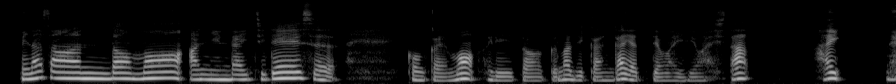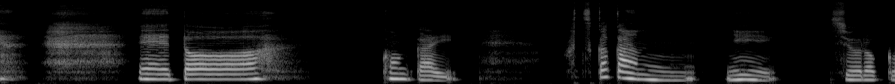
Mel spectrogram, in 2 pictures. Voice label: フリートーク; ダウナーオホ声WサキュバスJKと激狭ワンルームの生活音垂れ流しだらだらえっち同棲

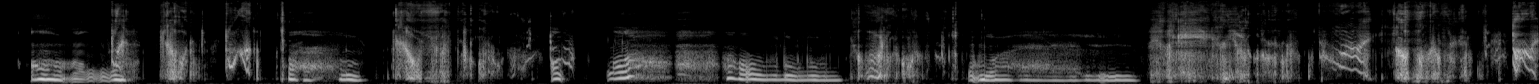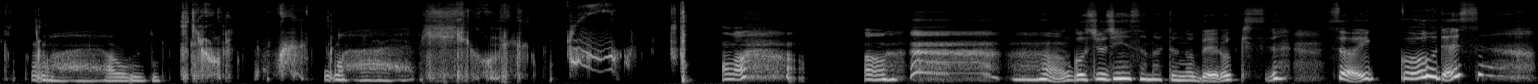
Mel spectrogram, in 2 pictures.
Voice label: お下品媚び媚び囁きボイス; 手コキ射精; ド下品オホ声; 人格改変 捕虜になった聖騎士エルフをメス堕ちさせて性奴隷にする話

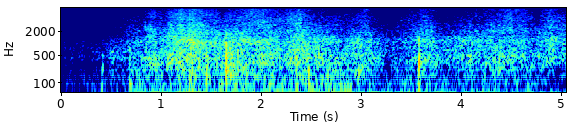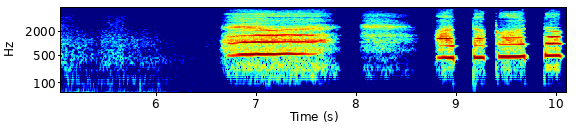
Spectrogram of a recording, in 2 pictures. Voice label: ラブラブささやきボイス; いっしょぐらし ～妹系彼女編～

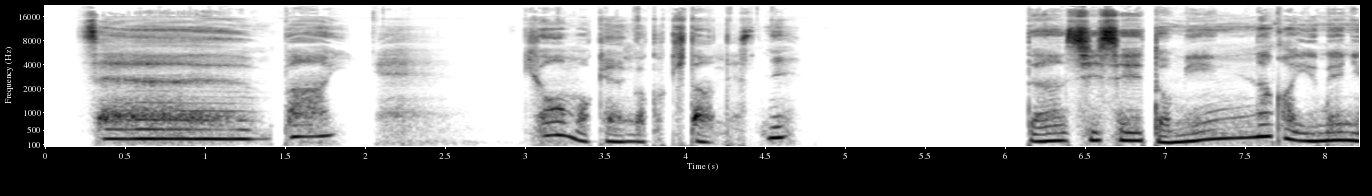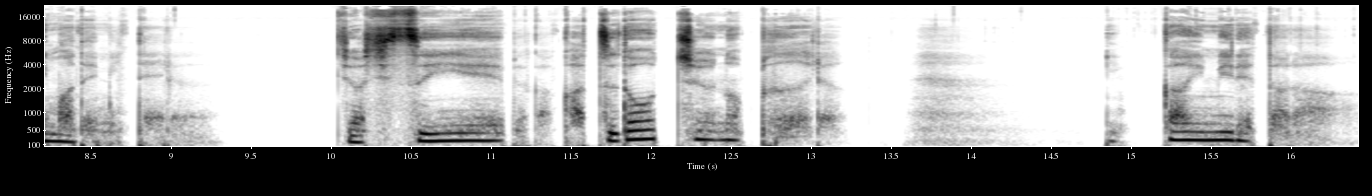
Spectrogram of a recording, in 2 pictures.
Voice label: えっちする妄想囁き両耳舐め手コキ

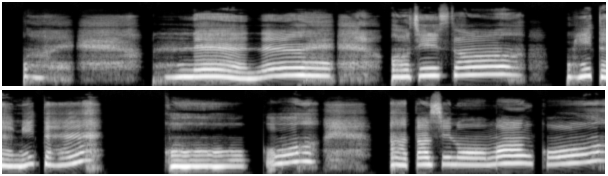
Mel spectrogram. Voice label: メスガキ達のレズキス放尿♪『おしっこ出る♪おしっこ出る出る出る出るぅぅううう♪♪』, ASMR

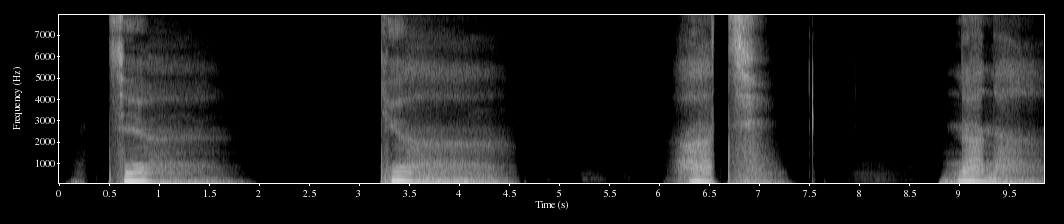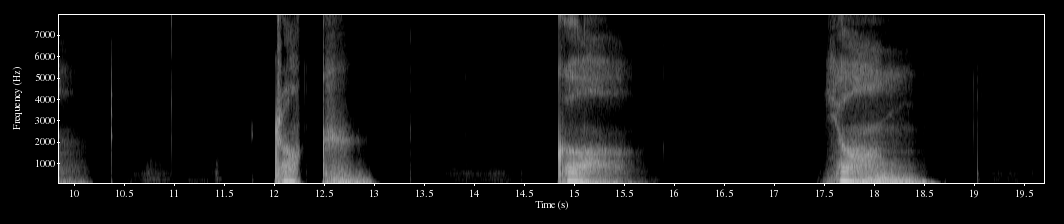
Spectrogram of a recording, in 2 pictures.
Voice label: カウントダウン ゆっくり

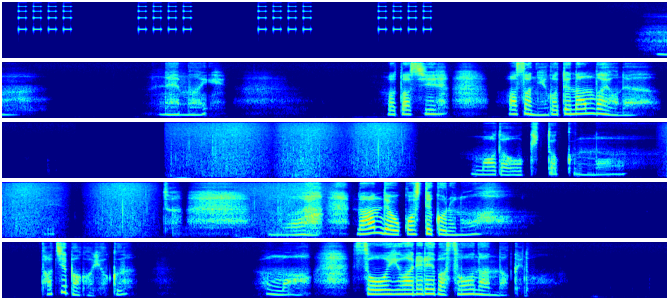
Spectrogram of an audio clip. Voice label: 目覚ましボイス; あおい先生

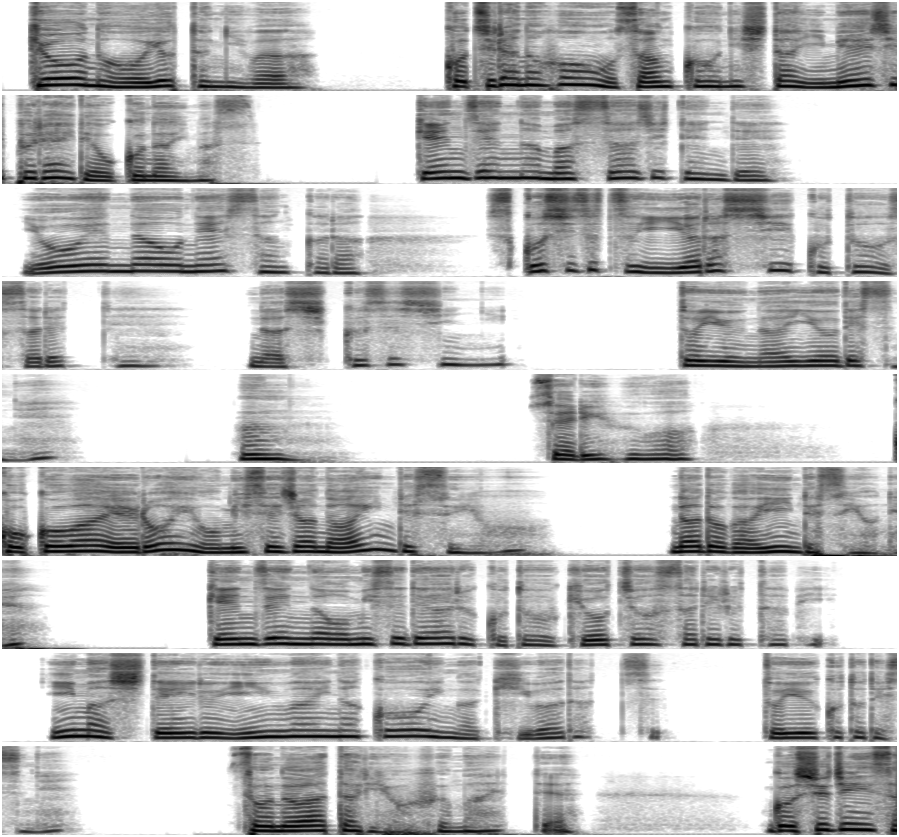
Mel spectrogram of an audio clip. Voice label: イメージプレイ 健全マッサージ店編（効果音無し）, ASMR; ドスケベクールな意地悪メイドさん二人

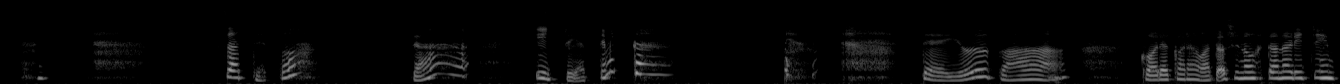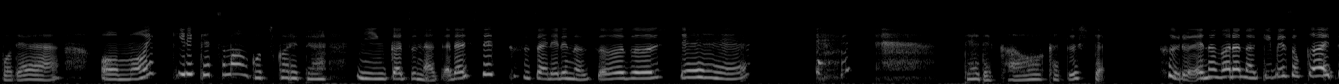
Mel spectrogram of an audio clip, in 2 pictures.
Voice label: 耳舐めでオス穴ほぐし, ASMR

